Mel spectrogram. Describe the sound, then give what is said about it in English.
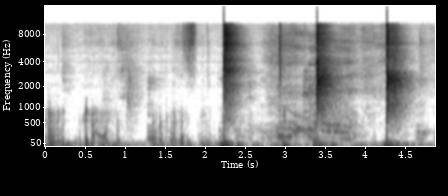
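A few sharp hand claps ring out in the second half, irregular, following a stretch of low, muffled voices and thumps. “I think if you're allowed to clap after your flight successfully lands, you should be able to boo when your flight crashes”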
